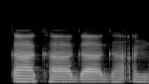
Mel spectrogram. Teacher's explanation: जिन व्यंजन ध्वनियों के उच्चारण में जीवा के पिछले भाग से कोमल तालु का स्पर्श होता है कंठ ध्वनियां कहलाते हैं। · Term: कंठ व्यंजन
